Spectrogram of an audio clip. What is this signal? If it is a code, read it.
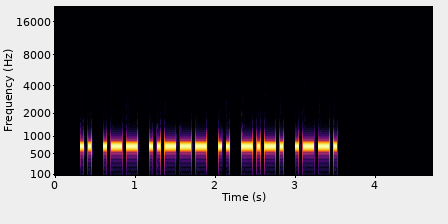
Morse code, heard as a keyed tone, about 25 wpm, 700 Hz. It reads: IW2ICP
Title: DXCC-100 Call Signs - 6 Characters - Repeated 2x - 25wpm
